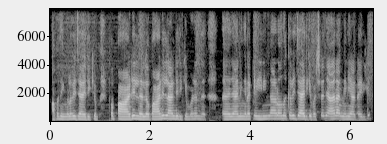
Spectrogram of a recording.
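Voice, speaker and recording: A woman vlogger with a Malayali accent, hoarse from a cold, chatting homely in a voice-over about her day. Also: fairly low pitch, level tone, racing, muffled recording, faint music behind. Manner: chatty, homely, tags sentences with a soft "ട്ടോ". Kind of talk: home vlog voice-over. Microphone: voice-over recorded at home.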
